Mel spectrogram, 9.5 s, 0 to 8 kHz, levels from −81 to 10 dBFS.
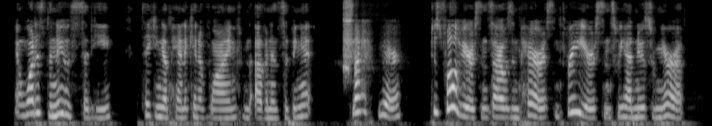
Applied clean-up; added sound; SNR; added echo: neural mask model DeepFilterNet 3.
